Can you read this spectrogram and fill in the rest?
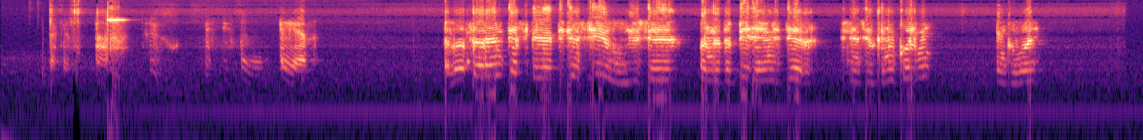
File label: crazy weird voicemail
